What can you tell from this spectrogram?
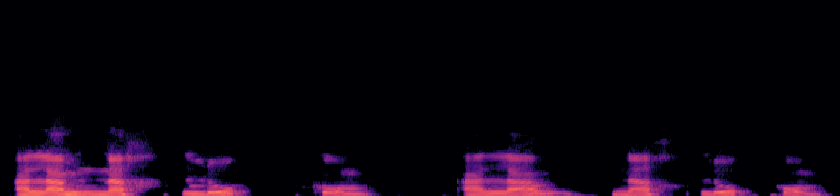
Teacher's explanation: Jadi tidak dibaca qalqalah lagi sebagai salah satu sifat dari huruf qaf. Alam nakhluqukum, ya, tidak dibaca alam nakhluqukum. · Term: idgham mutaqaribain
